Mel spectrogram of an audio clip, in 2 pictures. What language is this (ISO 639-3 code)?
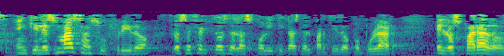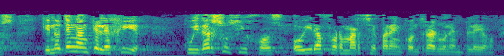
spa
